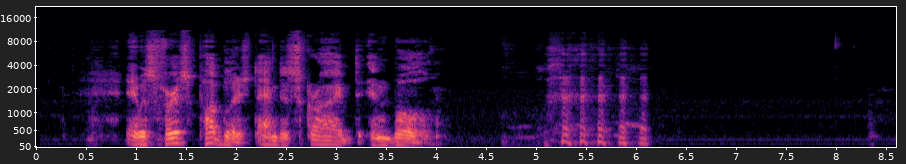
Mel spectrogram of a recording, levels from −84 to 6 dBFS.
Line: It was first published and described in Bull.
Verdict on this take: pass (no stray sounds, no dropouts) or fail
fail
